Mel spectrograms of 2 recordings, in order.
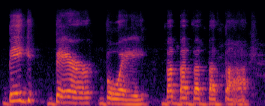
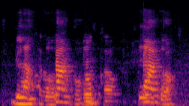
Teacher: But it's never explosive like in English, okay? We have in English a very explosive B.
